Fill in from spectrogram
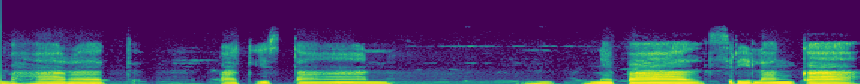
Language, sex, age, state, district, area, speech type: Maithili, female, 30-45, Bihar, Sitamarhi, urban, spontaneous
